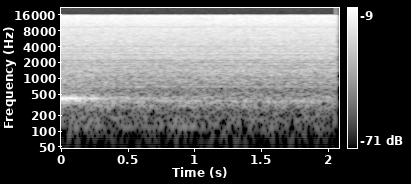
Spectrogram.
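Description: Room tone in a pause of speech: a steady, faint hiss, with the last of a man's voice fading out in the first moment.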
